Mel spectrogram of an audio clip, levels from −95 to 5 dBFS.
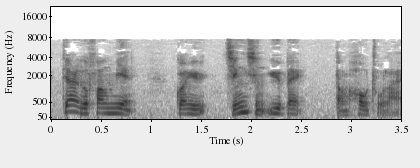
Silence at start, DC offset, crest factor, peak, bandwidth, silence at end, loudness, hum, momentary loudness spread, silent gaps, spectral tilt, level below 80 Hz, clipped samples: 0.1 s; under 0.1%; 18 dB; -4 dBFS; 8 kHz; 0 s; -22 LUFS; none; 9 LU; none; -4.5 dB/octave; -54 dBFS; under 0.1%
